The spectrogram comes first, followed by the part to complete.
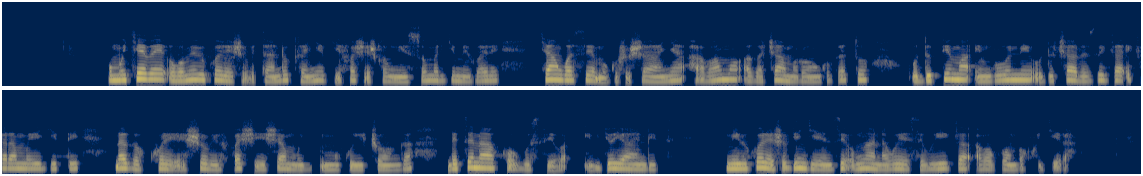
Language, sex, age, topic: Kinyarwanda, female, 25-35, education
